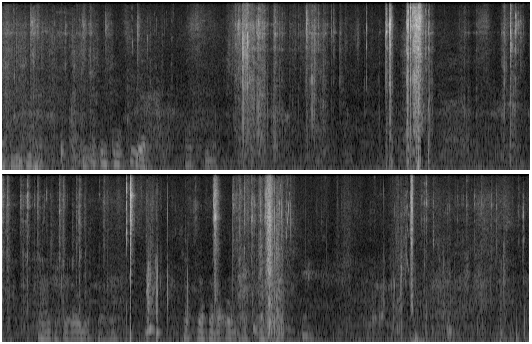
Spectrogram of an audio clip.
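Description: A steel cable clinks and rattles against rock.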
